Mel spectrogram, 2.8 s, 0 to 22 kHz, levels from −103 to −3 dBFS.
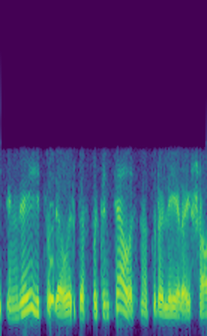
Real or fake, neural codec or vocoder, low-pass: real; none; 3.6 kHz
